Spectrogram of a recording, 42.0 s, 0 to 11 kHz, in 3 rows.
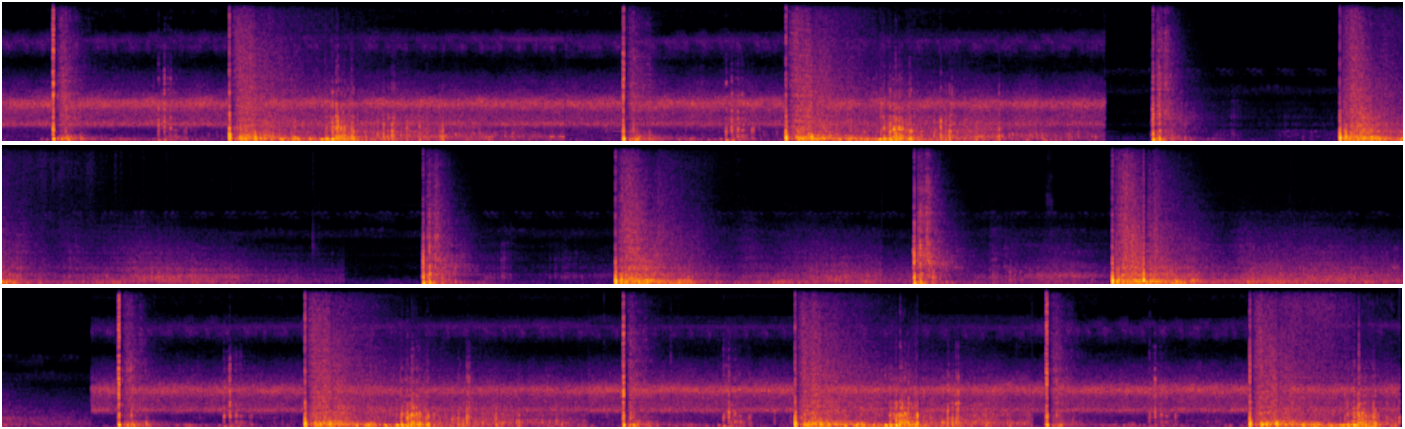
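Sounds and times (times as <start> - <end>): firework shells banging: 0.4 - 11.0, 29.0 - 42.0.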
